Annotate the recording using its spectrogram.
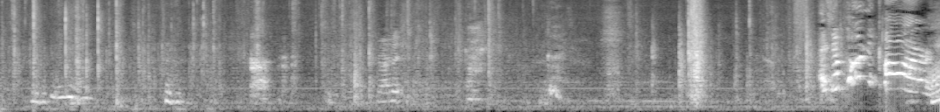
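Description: Wrapping paper rustles and tears.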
